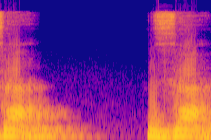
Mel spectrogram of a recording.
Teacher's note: জিহ্বার আগা সামনে নিচের দুই দাঁতের পেট ও আগার সঙ্গে লাগিয়ে ঝা। জিহ্বার আগা সামনে নিচের দুই দাঁতের পেট, জিহ্বার আগা সামনে নিচে দুই দাঁতের পেট ও আগার সঙ্গে, একদম আগা না, পেট আগার সাথে মিশিয়ে ঝা ঝা।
